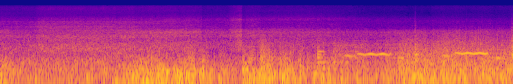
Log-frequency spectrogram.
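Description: Floodwater pouring down a dam spillway: a loud, steady rush of water, with wind buffeting the microphone. Faint wavering tones join in from about four seconds in.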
